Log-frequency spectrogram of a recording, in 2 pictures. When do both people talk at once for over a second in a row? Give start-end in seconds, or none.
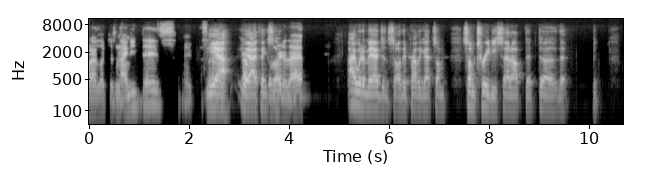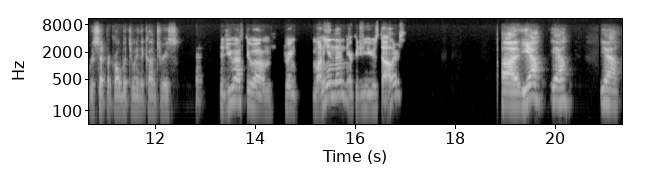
2.3-3.9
